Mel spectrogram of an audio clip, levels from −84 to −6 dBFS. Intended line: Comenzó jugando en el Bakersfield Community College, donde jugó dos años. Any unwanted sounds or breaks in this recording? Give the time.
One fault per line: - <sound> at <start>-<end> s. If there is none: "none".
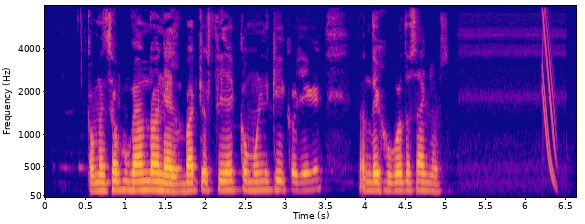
- chirp at 6.2-6.4 s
